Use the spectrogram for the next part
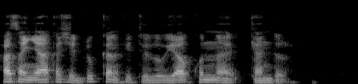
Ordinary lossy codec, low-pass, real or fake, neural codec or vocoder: AAC, 32 kbps; 10.8 kHz; real; none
